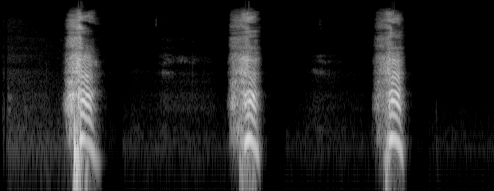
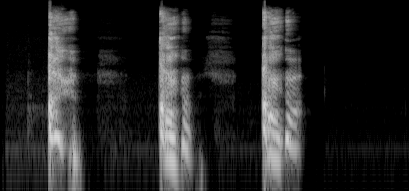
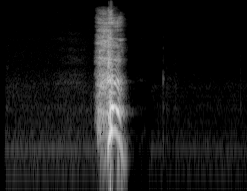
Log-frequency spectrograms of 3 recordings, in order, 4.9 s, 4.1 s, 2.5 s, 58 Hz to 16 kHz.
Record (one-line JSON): {"exhalation_length": "4.9 s", "exhalation_amplitude": 32310, "exhalation_signal_mean_std_ratio": 0.29, "three_cough_length": "4.1 s", "three_cough_amplitude": 32767, "three_cough_signal_mean_std_ratio": 0.33, "cough_length": "2.5 s", "cough_amplitude": 32767, "cough_signal_mean_std_ratio": 0.23, "survey_phase": "beta (2021-08-13 to 2022-03-07)", "age": "45-64", "gender": "Female", "wearing_mask": "No", "symptom_none": true, "smoker_status": "Never smoked", "respiratory_condition_asthma": false, "respiratory_condition_other": false, "recruitment_source": "REACT", "submission_delay": "1 day", "covid_test_result": "Negative", "covid_test_method": "RT-qPCR", "influenza_a_test_result": "Negative", "influenza_b_test_result": "Negative"}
